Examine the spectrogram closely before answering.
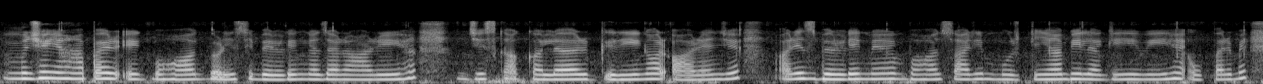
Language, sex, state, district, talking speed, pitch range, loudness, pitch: Hindi, female, Bihar, Kishanganj, 145 wpm, 230-250 Hz, -15 LUFS, 235 Hz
